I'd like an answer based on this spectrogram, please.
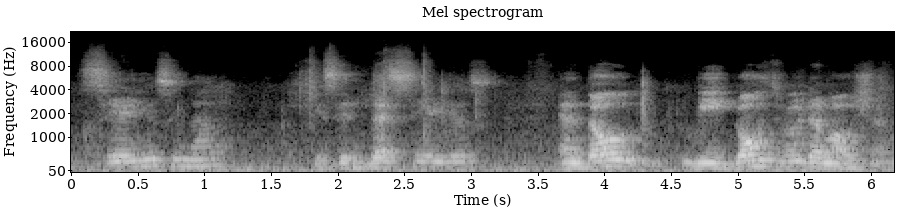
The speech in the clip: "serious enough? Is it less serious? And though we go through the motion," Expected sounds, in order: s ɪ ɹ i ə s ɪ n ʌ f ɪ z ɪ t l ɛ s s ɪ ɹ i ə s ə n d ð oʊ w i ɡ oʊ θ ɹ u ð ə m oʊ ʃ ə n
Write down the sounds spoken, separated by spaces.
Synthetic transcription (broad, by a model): s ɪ ɹ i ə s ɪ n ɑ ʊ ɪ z ɪ t l ɛ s s ɪ ɹ i ə s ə n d ð oʊ w i ɡ oʊ θ ɹ u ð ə m oʊ ʃ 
